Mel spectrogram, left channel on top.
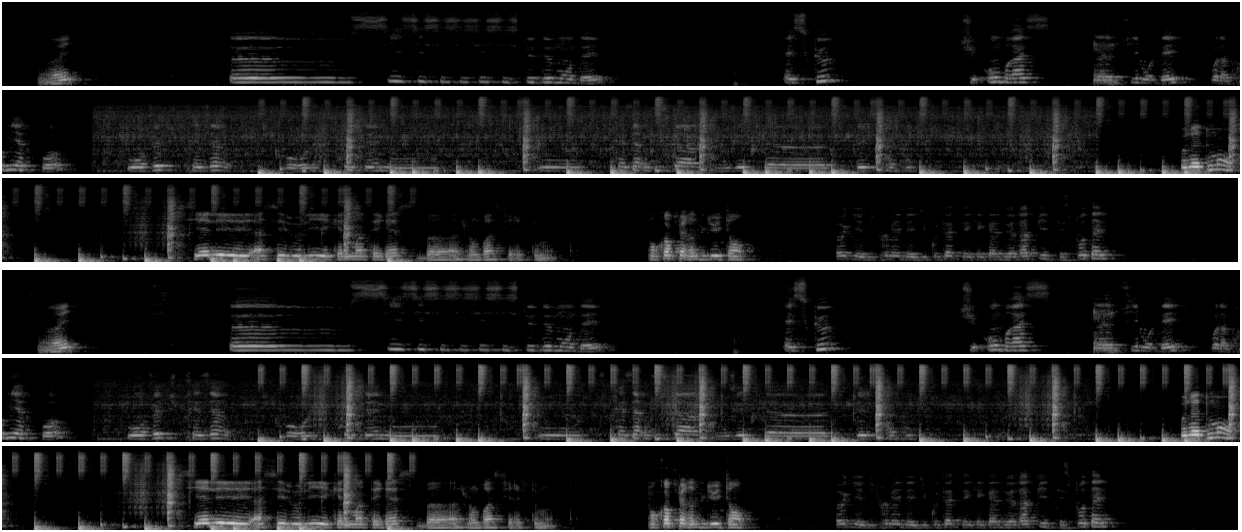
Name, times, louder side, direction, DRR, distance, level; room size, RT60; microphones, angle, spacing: voice 1, 0.4-0.7 10.9-11.1 24.2-24.7 26.5-30.3 31.2-32.2, right 3 dB, 35° right, 0.5 m, -28 dB
voice 2, 2.3-6.1 7.8-8.4 9.6-10.5 10.9-13.0 13.6-14.7 15.2-16.9 17.7-21.6 33.1-35.8, equal, 10° right, 1.2 m, -40 dB
sound 1, 13.3-23.4, left 5 dB, 35° left, 1.7 m, -49 dB
sound 2, 14.9-28.9, right 4 dB, 65° right, 1.7 m, -30 dB
18.0 x 6.6 x 5.2 m
head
